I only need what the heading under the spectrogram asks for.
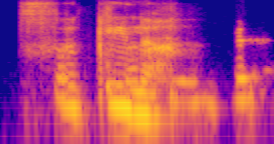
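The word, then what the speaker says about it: ثقيلة: লামে তাকি নুনে তাকিদ সাকিলা সাকিলা সকিলা উচ্চারণটা সকিলা এই যে লিখে দিলাম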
